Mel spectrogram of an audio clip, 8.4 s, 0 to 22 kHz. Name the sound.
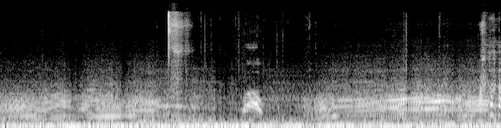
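Ferrari Purosangue V12 engine revving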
